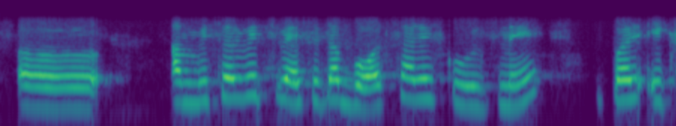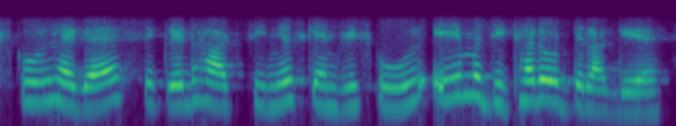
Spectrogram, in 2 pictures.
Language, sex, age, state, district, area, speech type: Punjabi, female, 18-30, Punjab, Amritsar, urban, conversation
